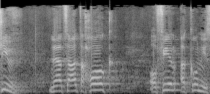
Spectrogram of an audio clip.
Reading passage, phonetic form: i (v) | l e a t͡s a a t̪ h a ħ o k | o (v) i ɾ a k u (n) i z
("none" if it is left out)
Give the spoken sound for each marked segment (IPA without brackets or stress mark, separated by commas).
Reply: v, f, n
